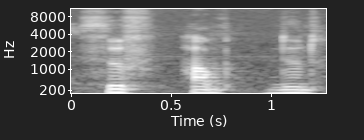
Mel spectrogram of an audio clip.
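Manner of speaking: a loud, slow, teasing Southampton; drawn-out Southampton. Shown as a demonstration. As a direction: stretch Southampton out in a broad blur. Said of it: "When would it be pronounced".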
